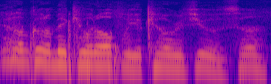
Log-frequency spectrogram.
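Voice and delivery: high, soft-spoken mob boss impression; Godfather. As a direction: make a mock mafia offer in a put-on voice. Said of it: "Godfather, they were spot on".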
